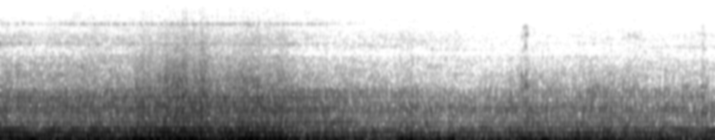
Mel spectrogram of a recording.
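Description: Royal Enfield Thunderbird's single-cylinder engine running steadily as the motorcycle rides along, under heavy wind rumble on the microphone that swells about two to four seconds in.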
